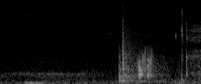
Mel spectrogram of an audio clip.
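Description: Someone takes a sip of red wine during a tasting, making a short, wet slurp with faint mouth noises around it.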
